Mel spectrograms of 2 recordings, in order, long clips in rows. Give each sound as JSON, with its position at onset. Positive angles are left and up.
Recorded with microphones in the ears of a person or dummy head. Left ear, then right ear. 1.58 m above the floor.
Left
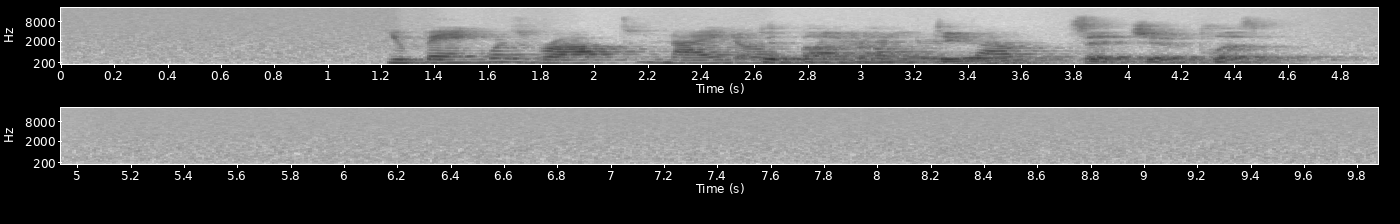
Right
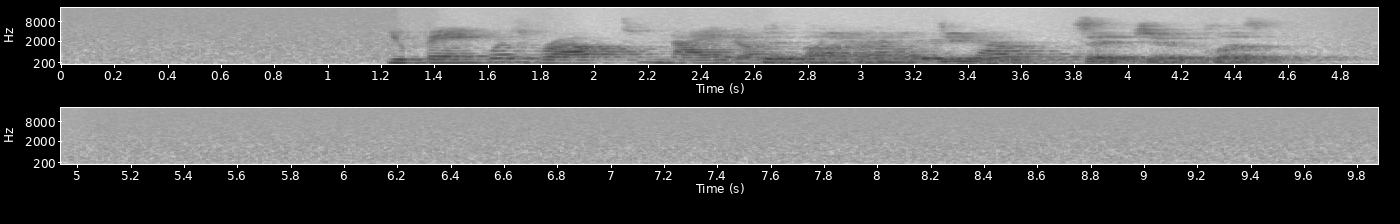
{"t": 1.2, "sound": "a woman speaking", "side_deg": 20, "distance_m": 1.1}
{"t": 2.6, "sound": "a man speaking", "side_deg": 45, "distance_m": 2.5}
